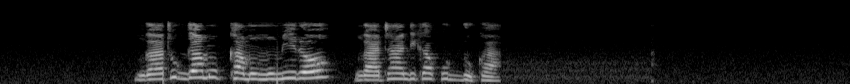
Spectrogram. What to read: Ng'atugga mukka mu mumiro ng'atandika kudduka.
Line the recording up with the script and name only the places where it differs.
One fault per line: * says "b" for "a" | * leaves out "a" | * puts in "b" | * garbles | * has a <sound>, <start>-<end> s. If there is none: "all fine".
all fine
